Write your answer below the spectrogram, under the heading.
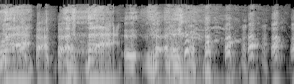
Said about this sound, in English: We're coughing into the mics on live radio here.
